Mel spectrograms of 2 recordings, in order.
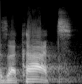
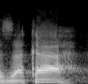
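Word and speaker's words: زكاة: So if you stand for here na zakah, no go be na zakat, na zakah.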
